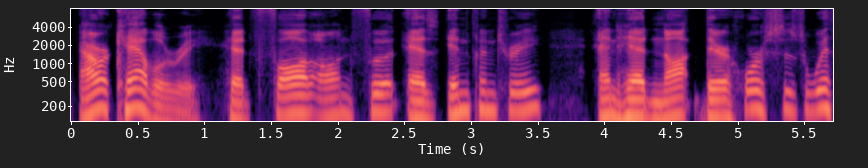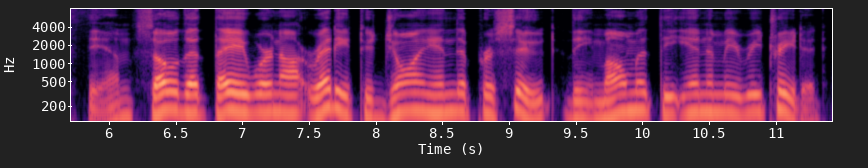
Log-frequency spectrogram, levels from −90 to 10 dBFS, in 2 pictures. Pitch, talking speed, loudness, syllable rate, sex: 140 Hz, 165 wpm, -20 LUFS, 4.1 syllables/s, male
